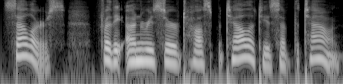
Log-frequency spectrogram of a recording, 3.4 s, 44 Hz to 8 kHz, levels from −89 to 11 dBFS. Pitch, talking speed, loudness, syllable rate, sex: 185 Hz, 140 wpm, -18 LUFS, 5.2 syllables/s, female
